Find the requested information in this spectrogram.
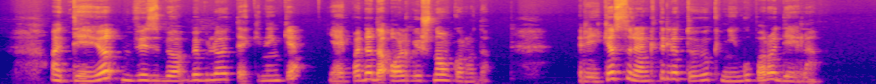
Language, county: Lithuanian, Kaunas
